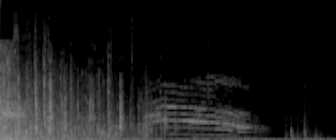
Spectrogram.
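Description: A cat in the video game The Talos Principle: Reawakened gives a single clear meow, rising then falling, close by and fairly quiet. It follows a brief crack at the start.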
